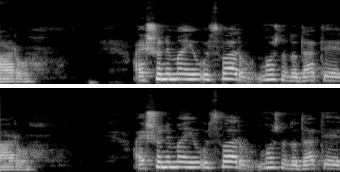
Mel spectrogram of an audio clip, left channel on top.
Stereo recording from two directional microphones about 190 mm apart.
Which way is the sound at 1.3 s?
35° left (ahead or behind).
